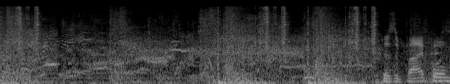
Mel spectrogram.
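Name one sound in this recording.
Shotgun blasts boom in quick bursts.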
